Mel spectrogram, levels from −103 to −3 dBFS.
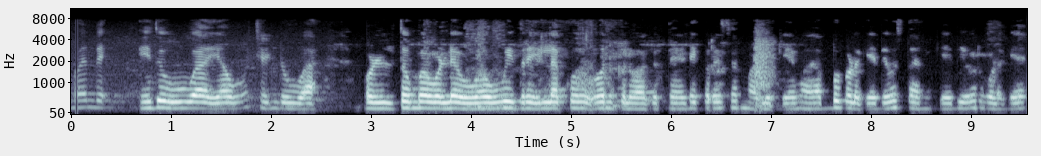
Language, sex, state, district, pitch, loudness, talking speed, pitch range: Kannada, female, Karnataka, Chamarajanagar, 190 Hz, -18 LUFS, 115 wpm, 180-200 Hz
